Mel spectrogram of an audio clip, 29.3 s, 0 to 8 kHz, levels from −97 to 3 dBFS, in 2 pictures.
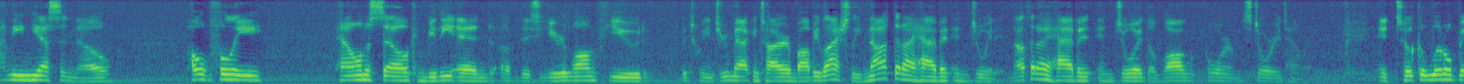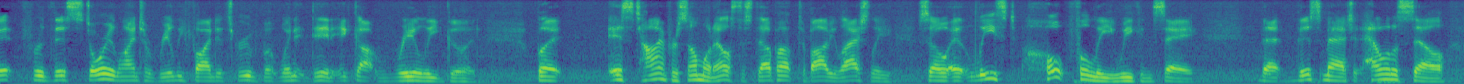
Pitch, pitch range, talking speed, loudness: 135 Hz, 125-155 Hz, 180 wpm, -19 LUFS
